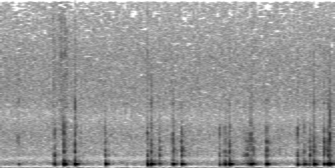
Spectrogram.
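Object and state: Cardboard box.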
